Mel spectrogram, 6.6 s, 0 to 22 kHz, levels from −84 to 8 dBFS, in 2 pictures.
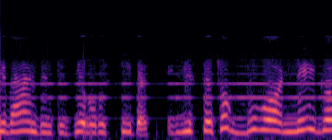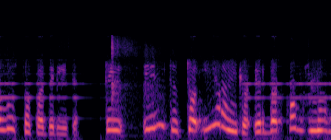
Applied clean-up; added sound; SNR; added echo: neural mask model RNNoise.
